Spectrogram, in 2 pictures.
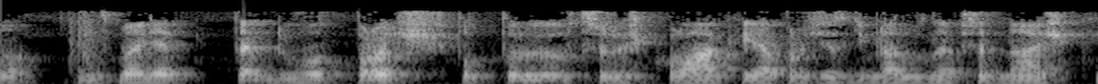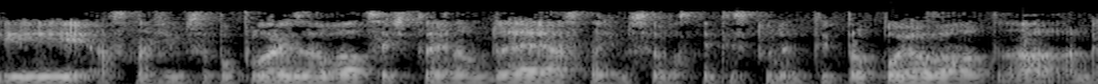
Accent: Opava, Moravian-Silesian Region, Czechia; Byť jsme byli zaraz z Opavy, to znamená z nejhůře dostupného místa v republice pomalu.

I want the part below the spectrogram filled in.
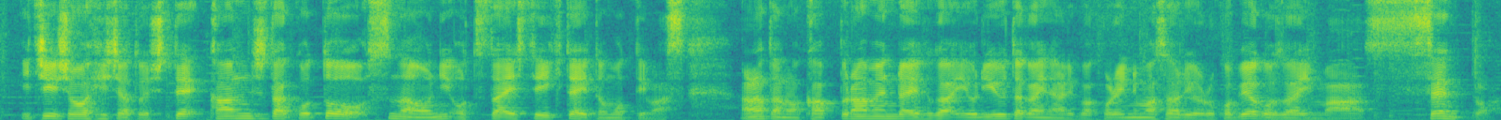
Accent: Nagoya, Aichi, Japan; ほら我々も名古屋出身なんで

